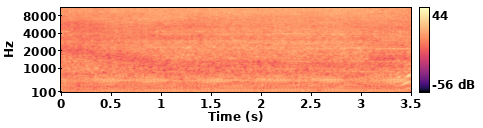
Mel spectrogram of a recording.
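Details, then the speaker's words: Subaru single-cylinder small engine on a pressure washer, running after gas tank leak near the cap and neck was temporarily sealed with Flex Seal; even, steady putter with no misses or knocks. Normal running. "I'll probably end up trying to find me a new gas tank cuz the engine runs great now"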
